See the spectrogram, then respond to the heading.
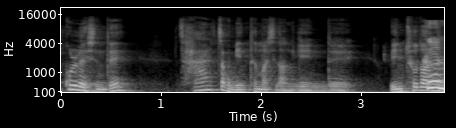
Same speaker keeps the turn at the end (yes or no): no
